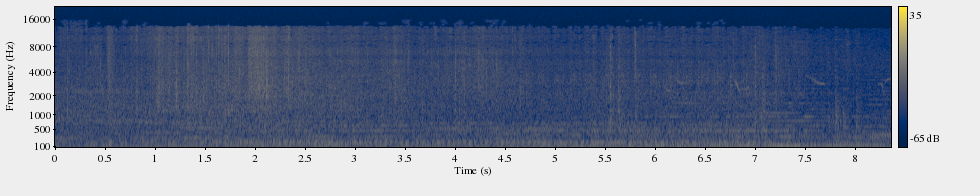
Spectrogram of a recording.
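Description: An old army staff sedan's engine running steadily as the car rolls up to the house and stops, with faint birdsong near the end and soft music underneath.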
